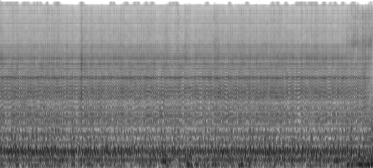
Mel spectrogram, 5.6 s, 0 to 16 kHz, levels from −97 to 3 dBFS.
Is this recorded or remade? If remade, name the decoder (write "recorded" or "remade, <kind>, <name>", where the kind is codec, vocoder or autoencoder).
remade, vocoder, Vocos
